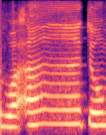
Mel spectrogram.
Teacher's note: وانتم نون پہ غنہ نون ساکن ہے، نون ساکن کی آواز کو یہاں پہ چھپا دیں گے، اخفا ہو رہا ہے. میم ساکن پہ اظہار شفوی اور ٹائم نہیں دینا.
